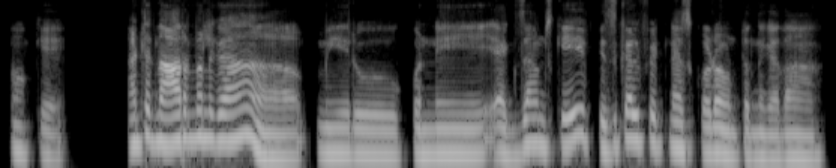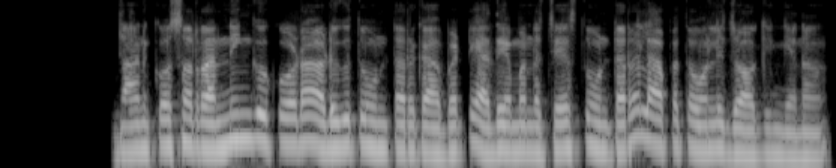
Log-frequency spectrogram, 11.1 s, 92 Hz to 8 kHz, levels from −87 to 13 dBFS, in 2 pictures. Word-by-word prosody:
Okay. 130 -3 -8 0.5
అంటే, 175 +5 0
నార్మల్‌గా 195 +1 +4 0.6
మీరు 135 -1 0 0.3
కొన్ని 130 0 -1 0.4
ఎగ్జామ్స్‌కి 170 +6 -2 0.2
ఫిజికల్ 165 +6 -1
ఫిట్‌నెస్ 160 -4 -3
కూడా 140 0 +2
ఉంటుంది 120 -1 -4
గదా! 115 +1 -2 1.1
దానికోసం 150 +4 0
రన్నింగు 190 +6 +4
కూడా 175 +1 +2
అడుగుతూ 160 +2 +2
ఉంటారు 150 -1 0
కాబట్టి 140 +5 -1
అదేమన్నా 145 0 +1
చేస్తూ 155 +2 -1
ఉంటారా? 150 +8 0
లేపోతే 165 -1 -1
ఓన్లీ 150 0 0
జాగింగ్‌గేనా? 125 -2 -1
150 Hz, 125 wpm, -23 LUFS, 135-175 Hz, 1.1 s, నార్మల్‌గా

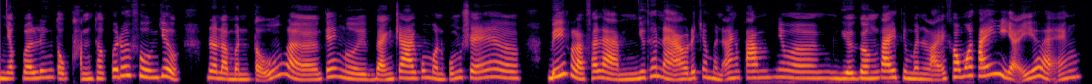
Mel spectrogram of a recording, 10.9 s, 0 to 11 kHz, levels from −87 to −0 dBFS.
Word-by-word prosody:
nhật 230 -1 0
và 230 -1 +2
liên 265 +4 -2
tục 225 -3 -3
thành 215 +1 -3
thực 230 0 -3
với 295 +1 +3
đối 355 +1 +2
phương 280 -4 +1
chứ. 290 -8 +3 0.3
Nên 255 -2 +1
là 220 - +2
mình 200 0 -1
tưởng 325 - -2
là 195 - +1
cái 305 +2 +1
người 225 -8 -1
bạn 195 +1 0
trai 245 0 +3
của 270 +2 -5
mình 230 -5 -2
cũng 220 +5 -4
sẽ, 265 +2 -1
ơ, 255 -3 -1 0.3
biết 335 +10 +3
là 225 -8 +4
phải 255 +4 0
làm 210 -4 +1
như 245 +3 +1
thế 330 +5 -2
nào 215 - +1
để 240 - -1
cho 290 - -5
mình 230 -6 -2
an 245 +5 -3
tâm, 260 +1 +1
nhưng 285 -1 -5
mà 245 -1 -1 0.2
giờ 230 0 +4
gần 235 +1 +2
đây 265 +1 +5
thì 250 - -1
mình 220 -2 +1
lại 185 - -2
không 285 +5 +1
có 340 +1 +3
thấy 345 +4 +4
như 405 -6 +2
vậy 220 0 -1
á 325 +3 +2
bạn. 255 - -3
245 Hz, 280 wpm, -25 LUFS, 220-275 Hz, 0.3 s, đây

